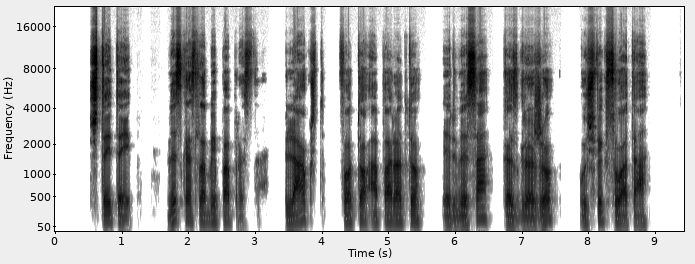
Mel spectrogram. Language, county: Lithuanian, Šiauliai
